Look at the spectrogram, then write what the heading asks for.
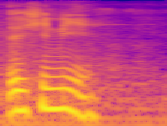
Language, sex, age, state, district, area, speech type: Assamese, female, 45-60, Assam, Goalpara, urban, spontaneous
